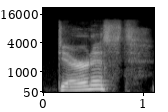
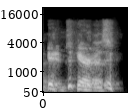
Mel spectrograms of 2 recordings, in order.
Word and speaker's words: D'Ernest: D'Ernest. I think I pronounced that right. – Yeah. D'Ernest Johnson, I believe.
